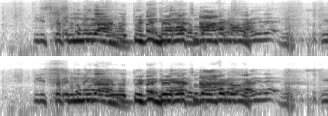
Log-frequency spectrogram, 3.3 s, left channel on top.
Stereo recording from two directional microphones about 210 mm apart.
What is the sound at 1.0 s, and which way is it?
Speech, 25° left (ahead or behind).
